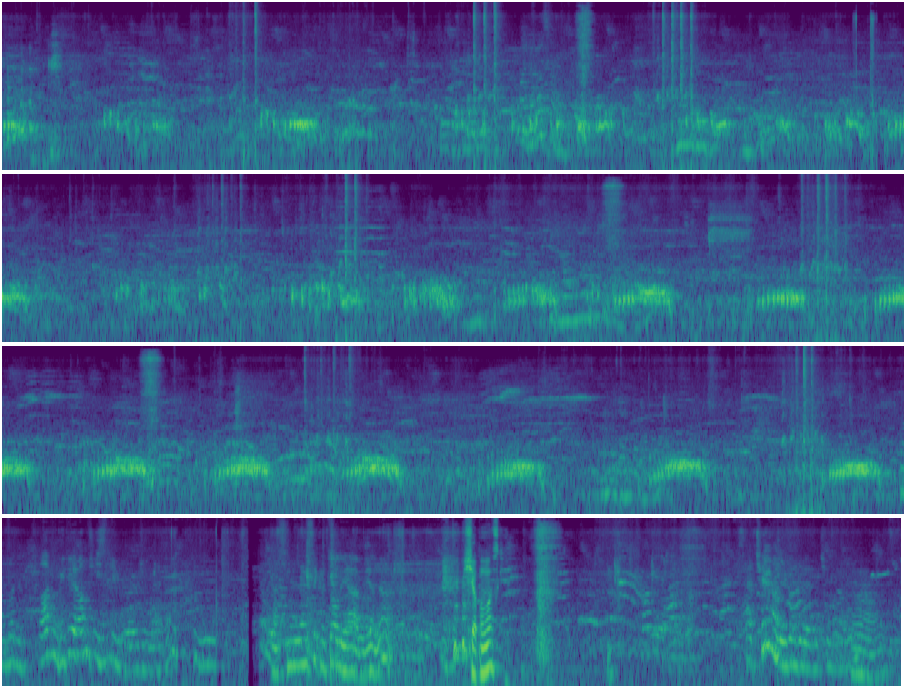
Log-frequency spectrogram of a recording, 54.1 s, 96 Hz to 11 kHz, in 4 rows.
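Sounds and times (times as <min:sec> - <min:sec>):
pigeons cooing: 0:00.0 - 0:41.1, 0:45.4 - 0:47.5.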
